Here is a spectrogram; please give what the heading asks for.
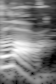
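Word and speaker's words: לא: And then you have a silent letter, aleph, right after that. So it's lo.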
